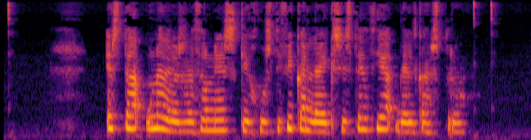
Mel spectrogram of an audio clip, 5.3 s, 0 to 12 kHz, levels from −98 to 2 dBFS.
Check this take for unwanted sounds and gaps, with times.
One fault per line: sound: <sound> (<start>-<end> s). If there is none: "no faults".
no faults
